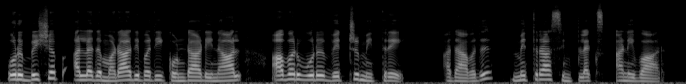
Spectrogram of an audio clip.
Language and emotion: Tamil, neutral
